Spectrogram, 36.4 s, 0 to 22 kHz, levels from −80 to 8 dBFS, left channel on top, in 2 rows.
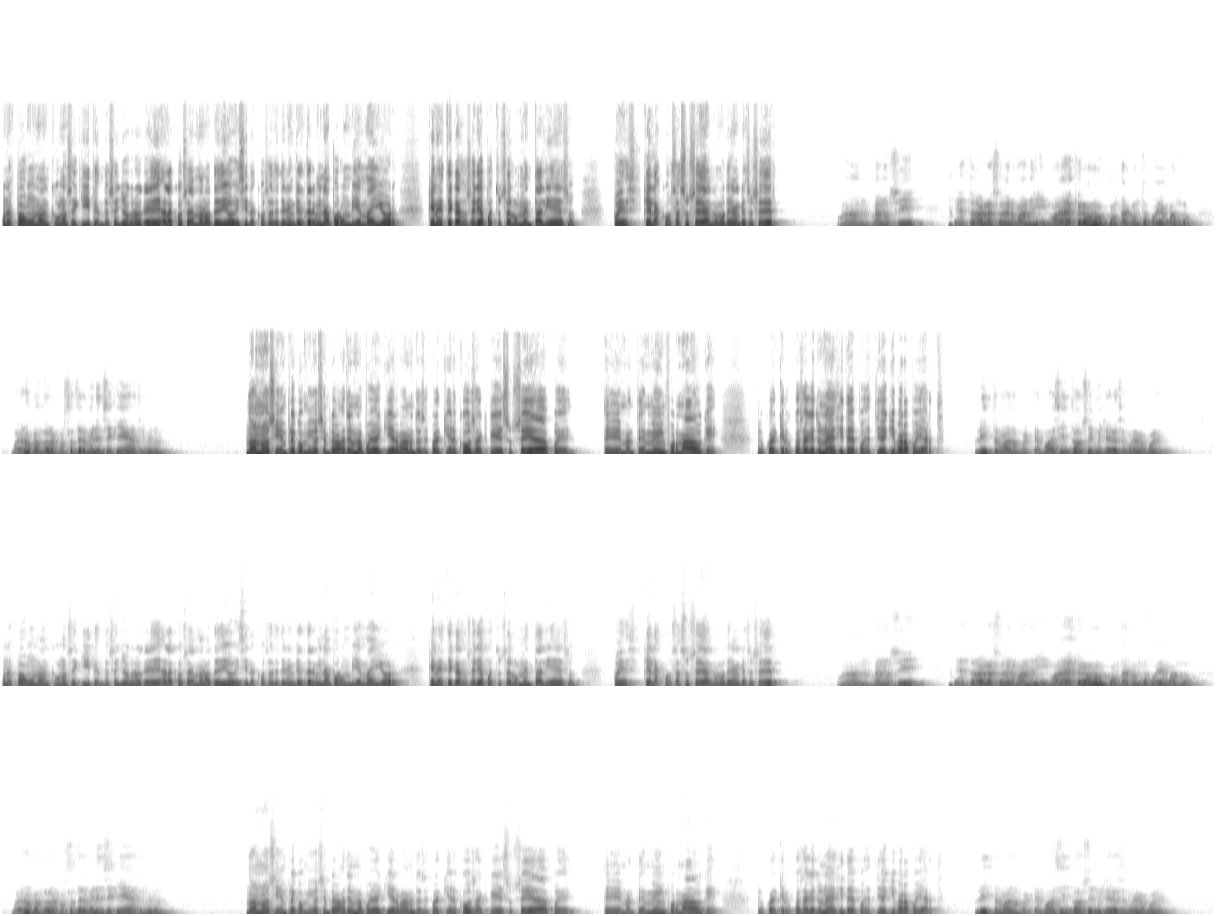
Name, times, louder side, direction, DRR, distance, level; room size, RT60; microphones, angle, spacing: voice 1, 0.0-5.9 6.4-8.6 9.2-11.6 21.8-26.8 27.2-28.9 29.5-32.1, left 7 dB, 90° left, 0.4 m, -24 dB
voice 2, 12.5-13.7 14.3-17.8 18.3-20.6 32.8-35.6, left 1 dB, 45° left, 1.1 m, -30 dB
8.1 x 6.6 x 7.2 m
head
